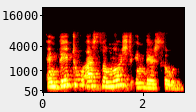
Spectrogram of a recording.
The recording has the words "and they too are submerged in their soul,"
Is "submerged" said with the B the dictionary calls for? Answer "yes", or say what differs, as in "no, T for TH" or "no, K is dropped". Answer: no, B is dropped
